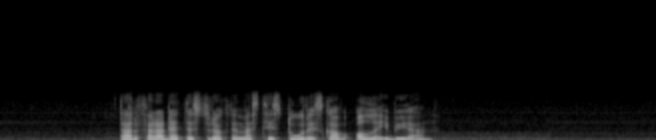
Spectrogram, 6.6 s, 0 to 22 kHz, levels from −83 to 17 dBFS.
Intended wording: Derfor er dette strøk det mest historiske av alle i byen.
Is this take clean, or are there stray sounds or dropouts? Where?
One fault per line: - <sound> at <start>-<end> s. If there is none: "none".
none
